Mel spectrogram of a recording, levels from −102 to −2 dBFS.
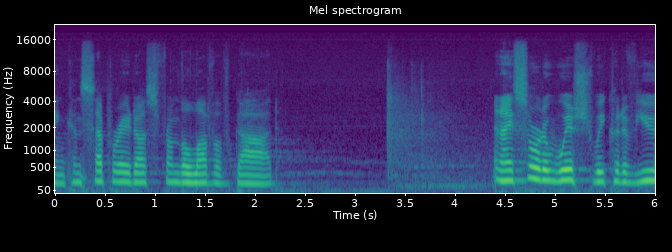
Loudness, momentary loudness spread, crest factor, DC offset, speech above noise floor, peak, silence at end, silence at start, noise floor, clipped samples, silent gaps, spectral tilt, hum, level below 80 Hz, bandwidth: -34 LUFS; 12 LU; 16 dB; under 0.1%; 33 dB; -20 dBFS; 0 s; 0 s; -67 dBFS; under 0.1%; none; -5.5 dB/octave; none; -66 dBFS; 16 kHz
